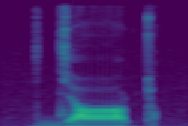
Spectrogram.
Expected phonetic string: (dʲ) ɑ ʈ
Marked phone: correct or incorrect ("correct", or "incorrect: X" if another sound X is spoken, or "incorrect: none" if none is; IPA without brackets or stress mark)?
correct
